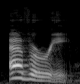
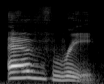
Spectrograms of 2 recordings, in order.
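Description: First: The word is said with three syllables. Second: The word is said with two syllables. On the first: "instead of" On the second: "Reducing three syllables into two"

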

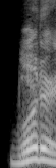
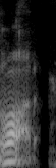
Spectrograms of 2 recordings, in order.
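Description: First: It is said with a Philadelphia accent, like wooder. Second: It is said with a standard pronunciation. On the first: The speaker calls it wrong. "The Philly area, you know, it's huge, is Wooder" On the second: The speaker calls it right. "Now I say it correctly, like a normal person"

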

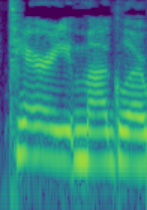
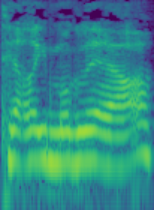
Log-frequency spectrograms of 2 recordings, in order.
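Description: First: It is said in a plain English accent. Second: It is said in a fancy French accent.

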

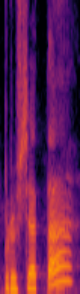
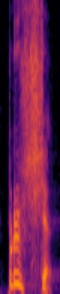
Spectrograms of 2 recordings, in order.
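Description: First: It is said in a standard accent. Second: It is said in a New Jersey/New York accent.

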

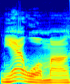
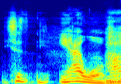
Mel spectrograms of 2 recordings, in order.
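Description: First: It is said in a joking, playful way. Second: It is said seriously, with nervous hesitation.

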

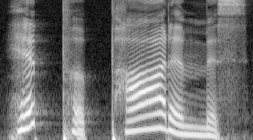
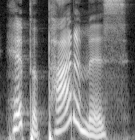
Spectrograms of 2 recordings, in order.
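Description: First: The word is said at a moderate pace. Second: The word is said at a very fast pace. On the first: "我们一起来念念看这个字" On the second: "再说快一点"

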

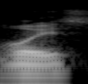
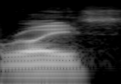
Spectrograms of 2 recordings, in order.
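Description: First: The name begins with an H-like sound. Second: The name begins with an English R sound. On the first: The speaker calls it right. "because in Brazil, the R's are H's" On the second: The speaker calls it wrong. "It's not Royce"

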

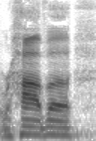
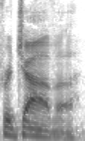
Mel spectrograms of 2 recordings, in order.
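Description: First: The name is read with a Spanish-style pronunciation. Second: The name is read without a Spanish-style pronunciation. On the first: The speaker calls it wrong. "I had taken 4 years of Spanish, so I kept pronouncing it Rojava" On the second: The speaker calls it right. "It's Rojava"

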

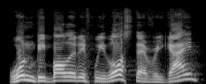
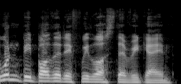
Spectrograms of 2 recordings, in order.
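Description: First: It is said in an Australian accent. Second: It is said in the speaker's plain accent.

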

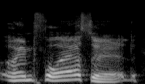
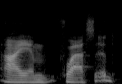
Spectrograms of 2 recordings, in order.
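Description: First: It is said in a lively, playful tone. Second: It is said in a flat, matter-of-fact tone.

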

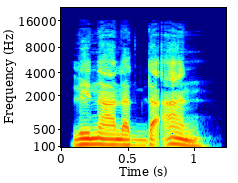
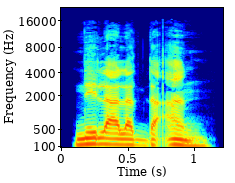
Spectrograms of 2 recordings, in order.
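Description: First: The word begins with the syllable li. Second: The word begins with the syllable ni. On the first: "The first word is linalagdaan" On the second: "Some Tagalog speakers would say nilalagdaan. The first N and the first L are switched"

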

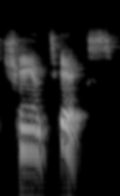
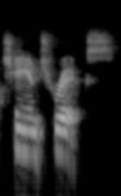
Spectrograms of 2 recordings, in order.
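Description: First: There is no R sound after the T. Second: There is an R sound after the T. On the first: The speaker calls it right. "I think it's Chantix" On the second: The speaker calls it wrong. "not Chantrix"

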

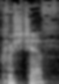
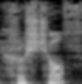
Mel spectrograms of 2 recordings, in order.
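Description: First: The name is said in an anglicized way. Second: The name is said closer to Russian. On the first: This is the form the film used. "the film goes with the pronunciation Khrushchev" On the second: This is closer to the original form. "if you want to be really pedantic about it, it was something more like Khrushchev"

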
